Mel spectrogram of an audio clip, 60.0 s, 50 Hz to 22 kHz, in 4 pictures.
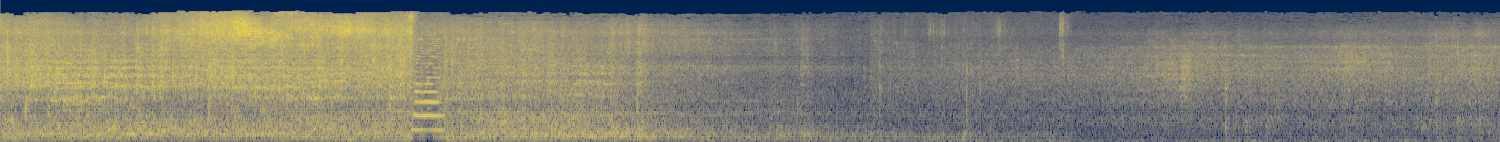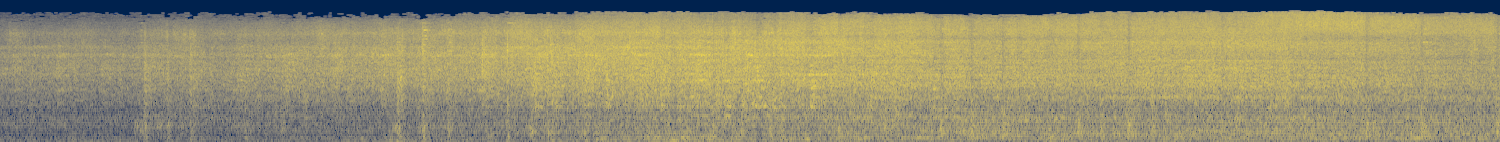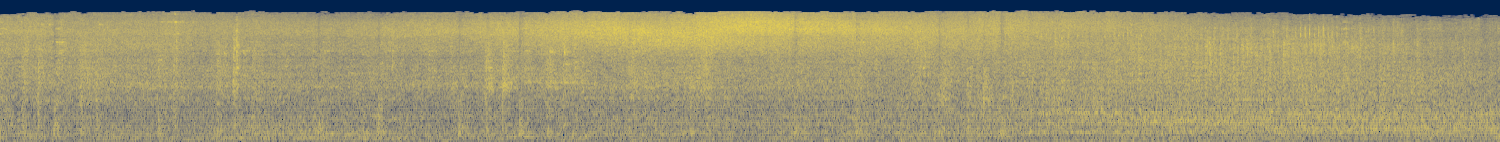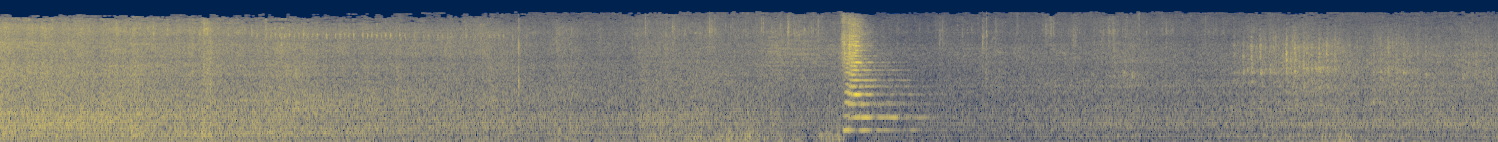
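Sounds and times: steam train passing: 0:00.0 - 0:59.9
train wheels rolling on rails: 0:00.0 - 0:59.9.

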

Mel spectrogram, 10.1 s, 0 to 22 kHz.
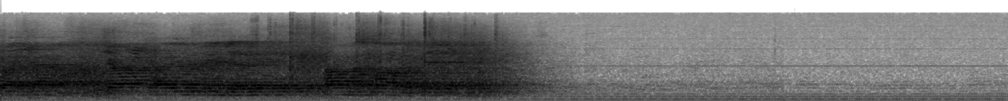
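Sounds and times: echoing voices: 0:00.0 - 0:05.5.

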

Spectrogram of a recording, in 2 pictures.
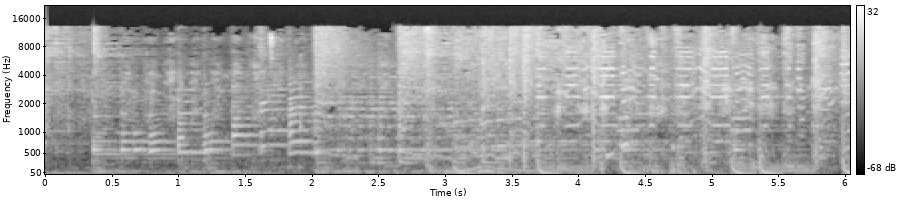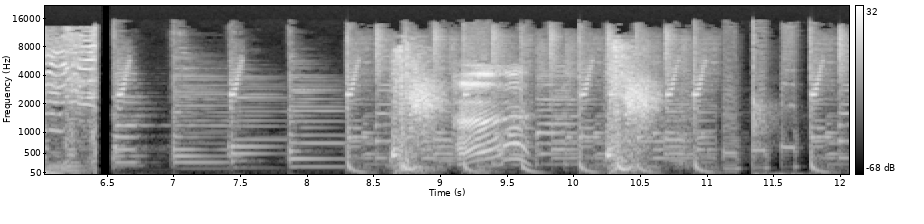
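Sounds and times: background music: 0:00.0 - 0:12.0
sharp whack: 0:08.6 - 0:09.2, 0:10.2 - 0:10.8.

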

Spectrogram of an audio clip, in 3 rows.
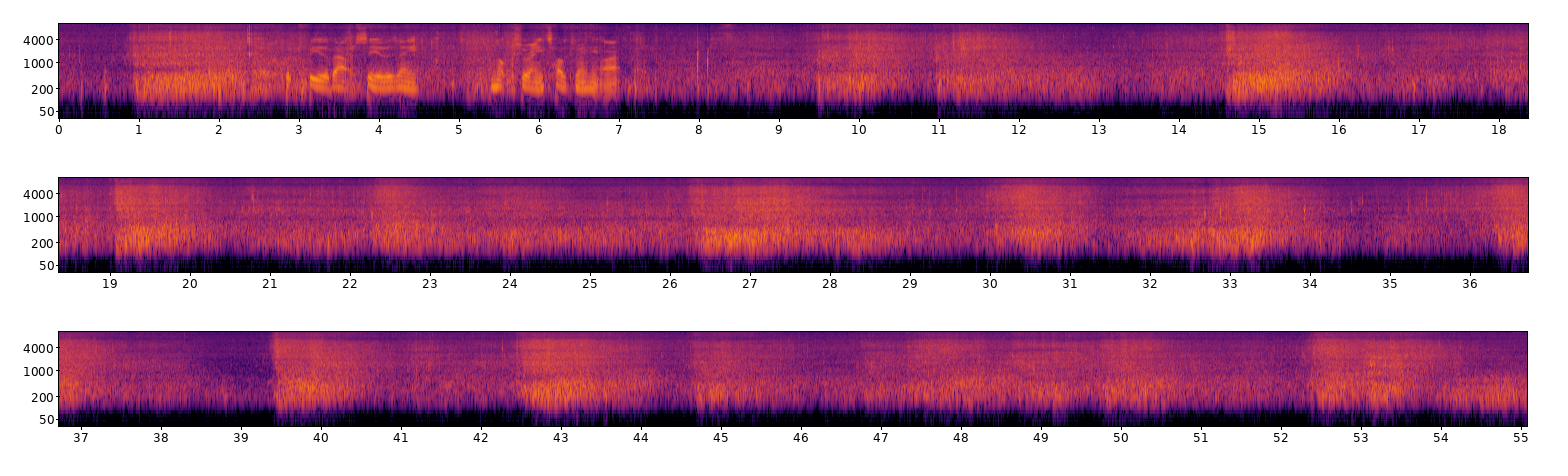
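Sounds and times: sea waves breaking on shore: 0:00.0 - 0:55.0
wind on microphone: 0:00.0 - 0:55.0.

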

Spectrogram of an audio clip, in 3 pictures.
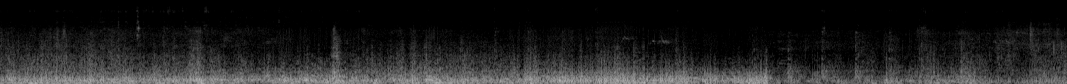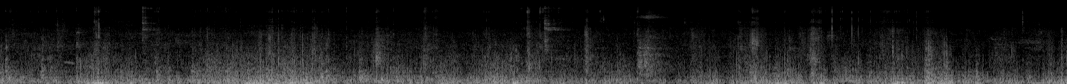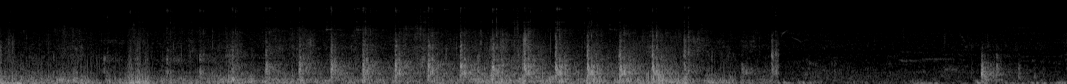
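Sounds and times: wind rumble on microphone: 0:00.0 - 0:32.0
footsteps on gravel: 0:09.0 - 0:27.2.

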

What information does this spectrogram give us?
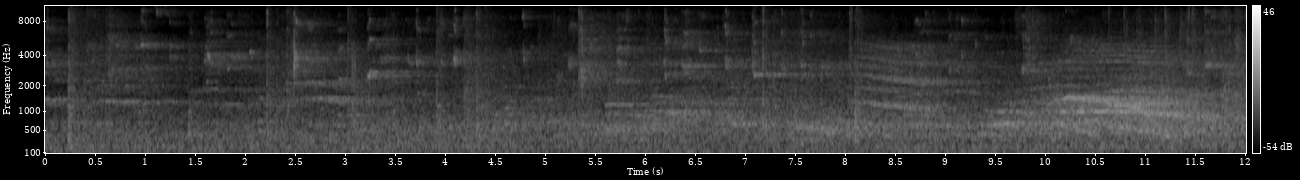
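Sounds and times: voices in sports hall: 0:00.0 - 0:12.0.

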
